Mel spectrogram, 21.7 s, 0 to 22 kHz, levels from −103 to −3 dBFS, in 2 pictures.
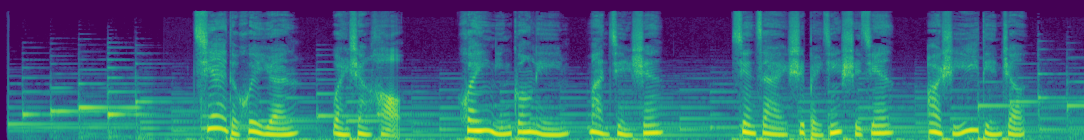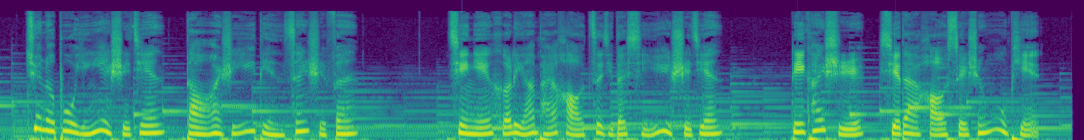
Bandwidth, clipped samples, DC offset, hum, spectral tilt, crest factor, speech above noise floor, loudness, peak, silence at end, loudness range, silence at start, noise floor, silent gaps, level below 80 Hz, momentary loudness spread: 16 kHz; under 0.1%; under 0.1%; none; -6 dB/octave; 16 dB; 22 dB; -16 LUFS; 0 dBFS; 0.1 s; 2 LU; 0.1 s; -36 dBFS; none; -30 dBFS; 16 LU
